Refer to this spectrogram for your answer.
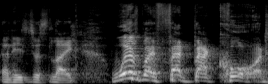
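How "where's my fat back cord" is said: very high, loud, swooping, rude delivery.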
